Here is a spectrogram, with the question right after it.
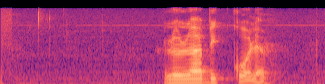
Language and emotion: Russian, neutral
